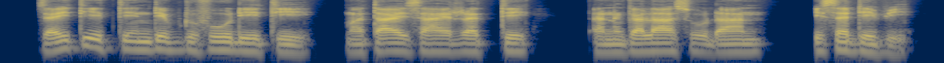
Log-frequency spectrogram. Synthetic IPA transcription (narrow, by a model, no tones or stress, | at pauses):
z̥ɐjt̪iːt̪ːiːnd̪ɪbd̪ʊfuːᶑiːt̪iː | mɐt̪aːɪsaːɪrːɐt̪ːɪ | ᶑɐŋɡɐlaːsuːᶑaːn | ɪsɐd̪ɪbɪ̰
